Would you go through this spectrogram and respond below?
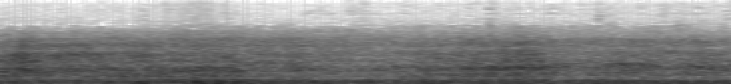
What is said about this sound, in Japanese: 今はですね、シドニーの入江から、あ、今ね、飛行機通ってるんですよ。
